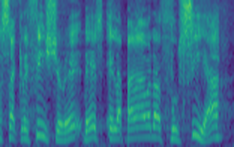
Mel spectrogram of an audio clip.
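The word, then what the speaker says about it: θυσία: Es la palabra thusía, así se deletrea, Thyysia, ¿no? Pero se pronuncia thusía. La Y en griego es doble O, thusía.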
